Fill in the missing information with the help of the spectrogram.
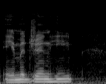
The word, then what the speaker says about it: Imogen Heap: Imogen Heap.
